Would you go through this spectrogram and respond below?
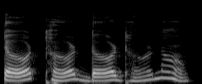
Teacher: ट वर्ग मूर्धा, जीभ मुड़ जाती है इसमें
